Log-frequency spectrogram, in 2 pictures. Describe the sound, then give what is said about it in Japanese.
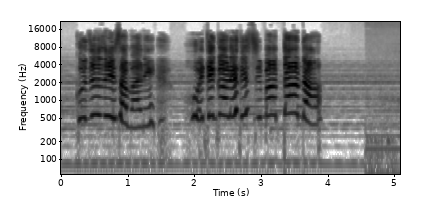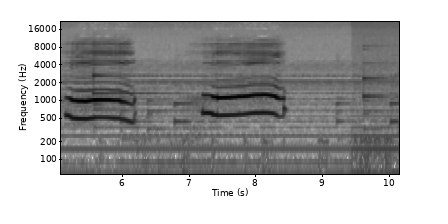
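A trembling cat crying: two quick runs of short, high, wavering mews, followed by two longer drawn-out cries over a faint low hum. “当せんぼ猫はブルブルと震え出して、 ふぅ と泣きました。”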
